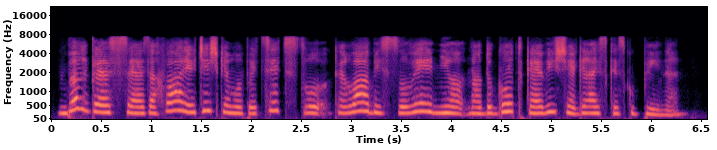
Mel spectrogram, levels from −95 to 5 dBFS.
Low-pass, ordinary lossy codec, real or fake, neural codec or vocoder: 7.2 kHz; none; fake; codec, 16 kHz, 2 kbps, FreqCodec, smaller model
